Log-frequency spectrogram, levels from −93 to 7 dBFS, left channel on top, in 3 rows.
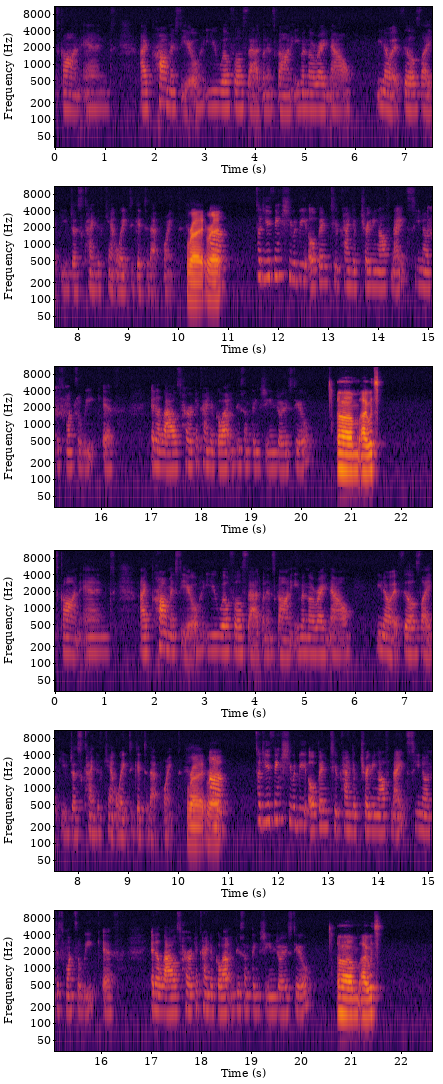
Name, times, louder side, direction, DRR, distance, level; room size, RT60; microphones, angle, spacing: voice 1, 0.0-5.9 6.4-9.9 10.1-10.9 11.6-20.2, right 3 dB, 70° right, 1.4 m, -37 dB
voice 2, 10.2-10.8 20.7-21.5, left 6 dB, 40° left, 0.4 m, -21 dB
4.5 x 2.6 x 4.4 m
head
